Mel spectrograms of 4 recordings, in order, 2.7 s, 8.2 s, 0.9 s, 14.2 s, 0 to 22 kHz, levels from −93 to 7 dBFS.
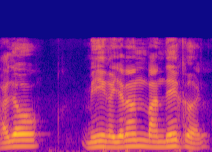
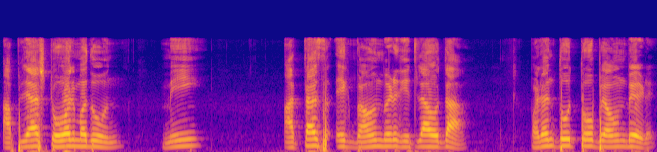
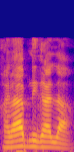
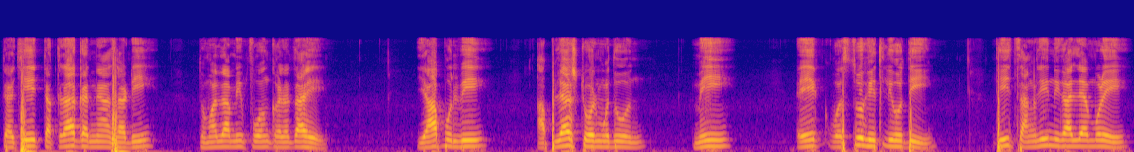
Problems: none marked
